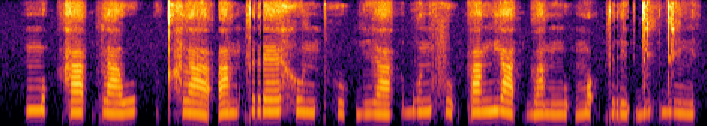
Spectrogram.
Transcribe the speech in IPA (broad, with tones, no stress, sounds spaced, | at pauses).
m o˥˩ k̚ h aː˦˥ k̚ p l a˦˥ w | kʰ l aː˨˩ ʔ a˧ m k r ɛː˦˥ h u˧ n pʰ u˨˩ k̚ j i˧ a̯ | b o˦˥ n f u˨˩ ʔ p a˦˥ ŋ j aː˨˩ t̚ b a˧ m ŋ u˨˩ ʔ m ɔ˥˩ ʔ k r i˨˩ ʔ d i˥˩ ʔ d i˧ n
